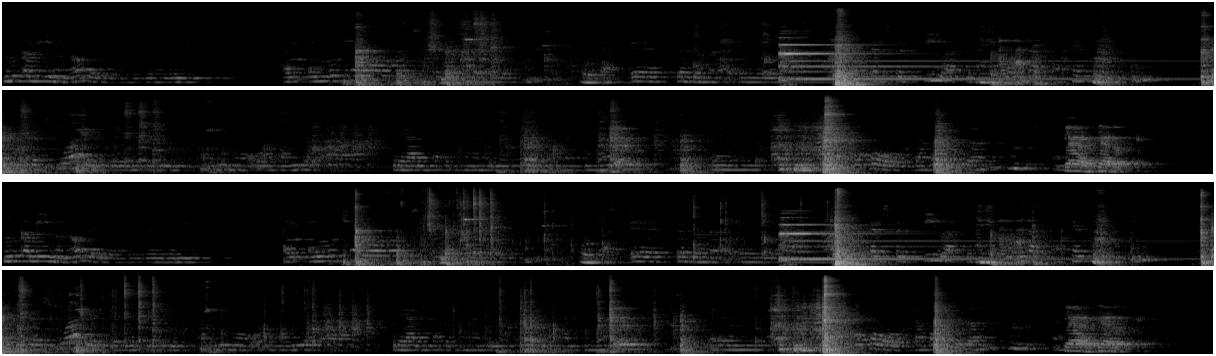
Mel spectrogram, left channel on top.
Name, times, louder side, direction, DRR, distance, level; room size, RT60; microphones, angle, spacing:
voice 1, 0.0-1.9 2.8-5.5 5.9-9.7 10.0-11.5 12.0-15.7 16.0-18.5 19.2-19.7 20.4-23.0, right 1 dB, 50° right, -5 dB, 1.2 m, -51 dB
sound 1, 2.9-3.0 3.3-6.0 6.9-8.9 9.7-11.3 11.9-14.3 14.7-15.8 16.1-16.2 16.6-19.2 19.6-20.8 21.4-21.8, right 3 dB, 70° right, 0.6 m, -40 dB
sound 2, 7.8-13.9, left 2 dB, 45° left, 1.6 m, -42 dB
voice 2, 10.0-10.3 12.0-12.3 18.1-18.5 22.7-23.5, left 1 dB, 25° left, 2 dB, 0.5 m, -43 dB
5.2 x 2.9 x 3.3 m, 0.92 s
head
